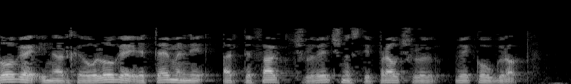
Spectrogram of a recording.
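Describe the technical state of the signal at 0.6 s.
At 0.6 s, as throughout, this is low-bitrate audio saved at a high bitrate: the speech was likely MP3-encoded very coarsely, fitting about 16 kbit/s, then re-saved high. It keeps smeared first-encode artefacts.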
